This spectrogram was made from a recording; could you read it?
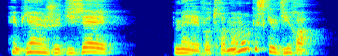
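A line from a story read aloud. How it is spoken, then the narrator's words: Quick and low. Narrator (French): Viviane, vivement et bas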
